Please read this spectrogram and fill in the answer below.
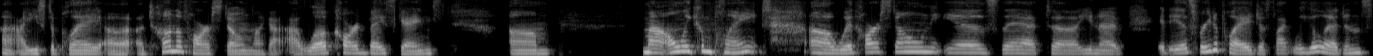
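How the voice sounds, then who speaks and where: Against a quiet background, a woman with a Southern US accent speaks fairly slowly at a fairly low pitch, her intonation lively. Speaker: esports podcast host. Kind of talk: podcast monologue. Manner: many fillers and hesitations.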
